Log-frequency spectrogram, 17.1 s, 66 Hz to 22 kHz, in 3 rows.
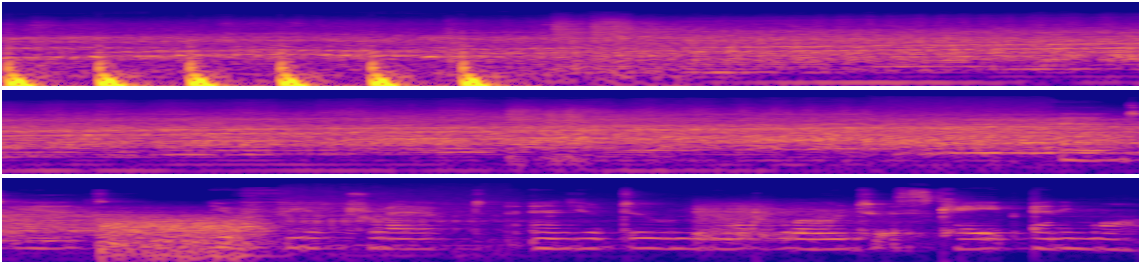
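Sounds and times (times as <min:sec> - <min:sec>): synth riser sweeping upward: 0:00.0 - 0:11.0.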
